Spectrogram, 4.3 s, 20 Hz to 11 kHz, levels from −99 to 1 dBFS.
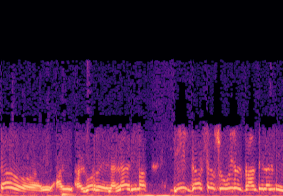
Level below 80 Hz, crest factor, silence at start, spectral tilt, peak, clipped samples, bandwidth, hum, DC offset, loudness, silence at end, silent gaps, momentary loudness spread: -22 dBFS; 12 dB; 0 s; -8 dB/octave; -4 dBFS; under 0.1%; 4.1 kHz; none; under 0.1%; -16 LUFS; 0 s; none; 4 LU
